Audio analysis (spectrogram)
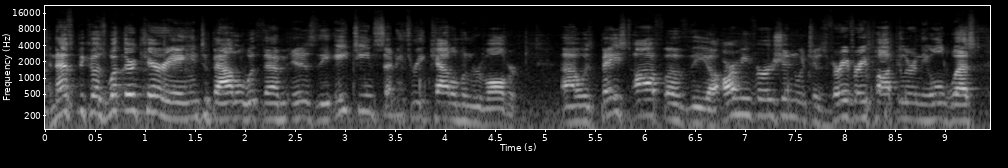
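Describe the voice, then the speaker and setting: A man working as a tour guide and historian, telling animated stories with playful asides outdoors on a film set. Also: sits high, fairly quick, recorded from a distance, poor audio. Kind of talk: guided tour talk to a small group.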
